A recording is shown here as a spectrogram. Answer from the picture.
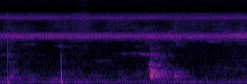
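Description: Steady high-pitched insect chirring in the background, with a few faint marker strokes on a whiteboard, one about half a second in and one at about one and a half seconds.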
